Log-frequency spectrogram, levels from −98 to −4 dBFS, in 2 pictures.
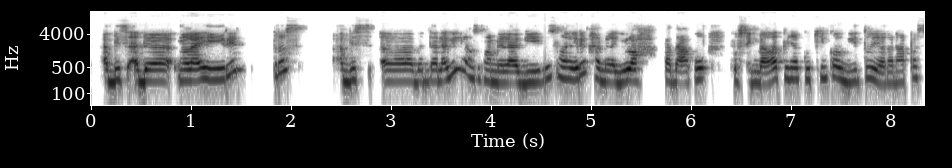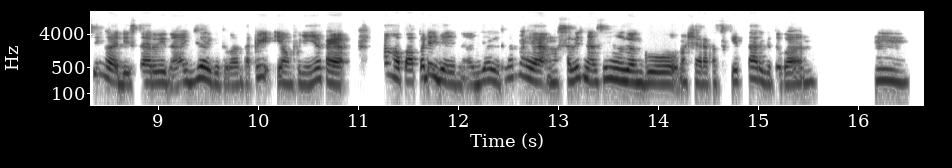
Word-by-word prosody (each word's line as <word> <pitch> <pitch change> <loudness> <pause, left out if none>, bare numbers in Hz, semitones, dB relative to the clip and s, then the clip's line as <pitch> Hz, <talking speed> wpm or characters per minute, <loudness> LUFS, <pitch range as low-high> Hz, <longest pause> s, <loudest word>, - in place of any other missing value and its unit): habis 230 +2 +1
ada 220 0 +4
ngelahirin 240 - +5 0.3
terus 380 +6 -4 0.3
habis 225 +2 -3
eee, 215 0 0
bentar 210 +1 -4
lagi 245 - +1
langsung 250 -8 -5
hamil 200 -2 -1
lagi, 195 +1 +2
terus 265 - -3
ngelahirin, 250 +7 +3
hamil 215 -5 -1
lagi, 205 - -1
lah 220 0 +1 0.2
kata 215 -2 -2
aku, 245 - +2 0.3
"Pusing 195 -2 -4
banget 240 +7 +5
punya 245 -1 +1
kucing 245 +2 -5
kok 265 -2 +2
gitu 215 +5 -7
ya, 185 - -1
kenapa 200 +5 -6
sih 335 +6 -10
nggak 220 -6 +2
disterilin 195 +1 -2
aja," 205 +7 +1
gitu 180 -1 -10
kan, 175 +1 -5
tapi 275 - -2
yang 185 - -1
punya 180 +6 -3
kayak, 365 -1 +6 0.4
"Ah - - -2
gak - - -15
papa 245 +7 +1
deh 310 - +1
biarin 190 -5 -1
aja," 180 +6 -5
gitu 210 - -11
kan - - -26
kayak 230 -5 +4
ngeselin 215 +6 -1
nggak 205 -2 0
sih 255 - -2
ngeganggu 200 -5 +2 0.2
masyarakat 195 -2 -4
sekitar 215 +2 -2
gitu 260 +8 -6
kan, 180 - 0 0.7
mmm. 220 -3 -4
220 Hz, 195 wpm, -23 LUFS, 195-245 Hz, 0.7 s, kayak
